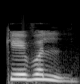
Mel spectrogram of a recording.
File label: "kewal", Punjabi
